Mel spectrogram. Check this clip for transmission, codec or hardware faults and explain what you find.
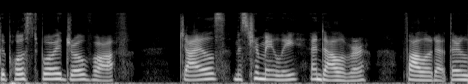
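No transmission, codec or hardware faults can be heard anywhere in this speech recording.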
